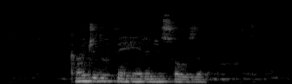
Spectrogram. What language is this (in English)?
Portuguese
